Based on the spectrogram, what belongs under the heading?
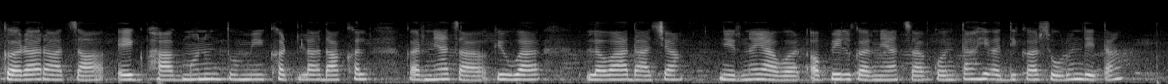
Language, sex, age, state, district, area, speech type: Marathi, female, 30-45, Maharashtra, Wardha, rural, read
